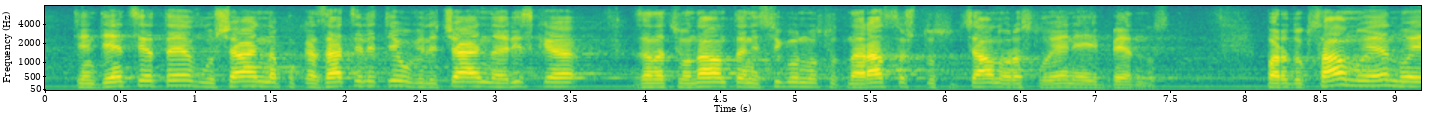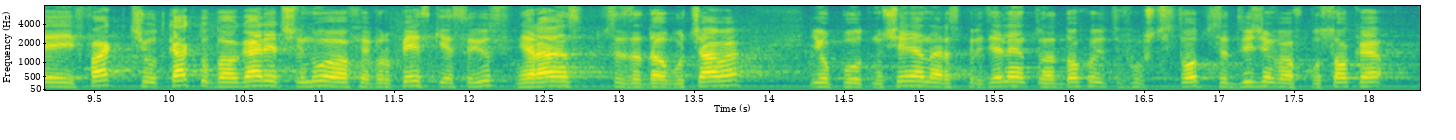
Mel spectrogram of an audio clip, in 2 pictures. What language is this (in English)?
Bulgarian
